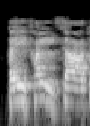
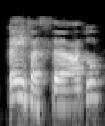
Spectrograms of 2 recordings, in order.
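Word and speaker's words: كيف الساعة: কাইফা সাআতু, ঘড়িটি কেমন, দেখেন এখানে আলিফ লামটা উচ্চারণ হয়নি, কাইফাল সাআতু এরকম না, কারণ সাআতুন একটি ঘড়ি, আস-সাআতু এখানে ওই যে সিনের শুরুতে আলিফ লাম আসার কারণে লামটা উচ্চারিত হবে না। কাইফাস সাআতু ঘড়িটি কেমন, আস-সাআতু জামিলাতুন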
